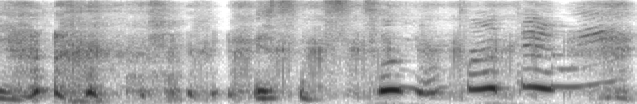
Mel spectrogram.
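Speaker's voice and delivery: high, slow, laughing question; amused mock incredulity; laughing disbelief. Real, not acted. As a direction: stretch it out through a laugh. Mocking disbelief while laughing.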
